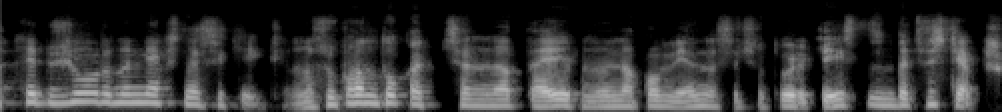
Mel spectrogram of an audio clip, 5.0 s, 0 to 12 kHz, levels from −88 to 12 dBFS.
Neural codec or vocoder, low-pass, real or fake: codec, 44.1 kHz, 2.6 kbps, SNAC; 10.8 kHz; fake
